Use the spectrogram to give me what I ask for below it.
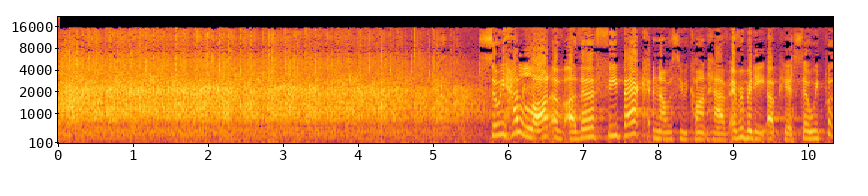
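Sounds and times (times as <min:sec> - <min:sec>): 
large audience applauding: 0:00.0 - 0:05.6
speech: 0:05.8 - 0:10.3.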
